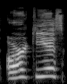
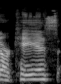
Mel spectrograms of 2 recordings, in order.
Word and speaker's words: Arceus: did you pronounce Arceus it's Arceus but I called it archaeus I switch between the two who gives a [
